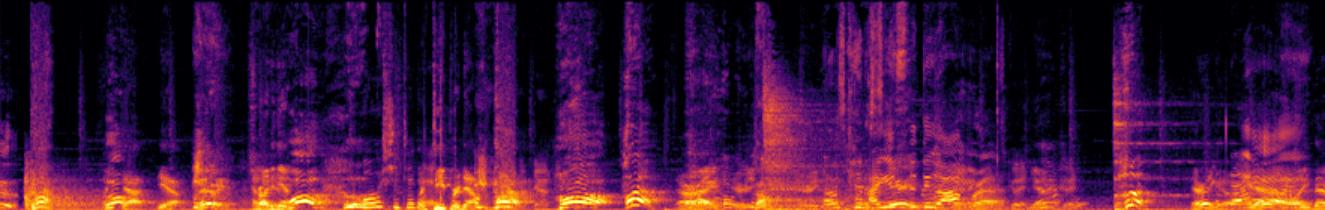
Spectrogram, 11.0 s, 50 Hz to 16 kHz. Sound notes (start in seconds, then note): 0.2 grunting; 4.2 yelling; 9.4 grunting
